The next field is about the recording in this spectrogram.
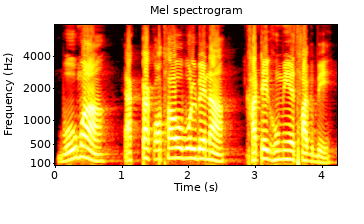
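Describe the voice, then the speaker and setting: A man voicing a shrewd, gently sarcastic middle-aged mother who manages her family in a comic audio story. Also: high voice, takes it slowly. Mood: coaxing. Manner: understated, wry, managing.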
